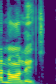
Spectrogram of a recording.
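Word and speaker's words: knowledge: है अब अगला देखिएगा नॉलेज यहां पर भी देखिएगा के का उच्चारण नहीं किया जा रहा है इन जगहों पर के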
